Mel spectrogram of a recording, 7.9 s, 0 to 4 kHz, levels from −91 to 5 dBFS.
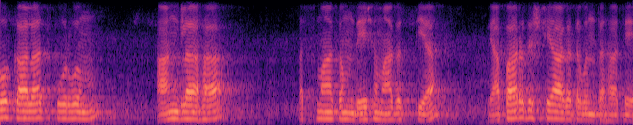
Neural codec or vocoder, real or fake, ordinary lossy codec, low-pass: none; real; Opus, 16 kbps; 3.6 kHz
